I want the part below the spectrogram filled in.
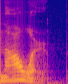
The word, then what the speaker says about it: hour: 比如一个小时，用英文表达是 an hour。虽然 hour 这个单词是以 h 开头的，但因为 h 是一个不发音的哑音字母，所以这个单词的第一个发声因素是 ow，是元音因素，所以我们要用 am。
